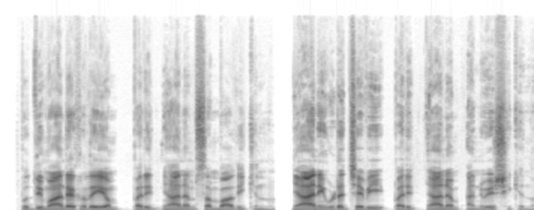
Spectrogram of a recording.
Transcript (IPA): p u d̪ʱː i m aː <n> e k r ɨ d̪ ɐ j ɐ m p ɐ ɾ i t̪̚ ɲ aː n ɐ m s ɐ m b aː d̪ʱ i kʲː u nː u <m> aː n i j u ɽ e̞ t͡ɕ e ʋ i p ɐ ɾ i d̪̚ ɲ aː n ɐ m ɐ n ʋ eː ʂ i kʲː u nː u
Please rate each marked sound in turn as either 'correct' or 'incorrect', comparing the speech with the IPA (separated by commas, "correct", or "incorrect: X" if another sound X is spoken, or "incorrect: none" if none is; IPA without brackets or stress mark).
correct, incorrect: ɲ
